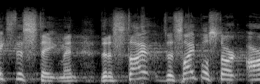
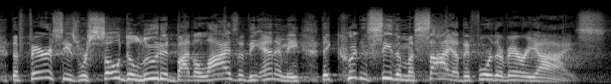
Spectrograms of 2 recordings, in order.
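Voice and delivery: ordinary delivery

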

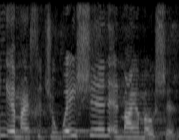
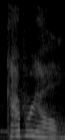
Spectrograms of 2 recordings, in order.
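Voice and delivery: gentle Holy Spirit; 3 semitones lower, 15 dB quieter than usual. Retold or imitated. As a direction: ask softly, like coaxing a child. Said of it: "And Holy Spirit said".

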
